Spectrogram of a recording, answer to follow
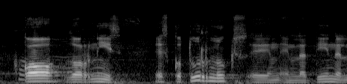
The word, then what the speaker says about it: codorniz: Quisiera saber cómo se dice codorniz o hay una godorniz. Se dice de las dos formas, pero la que se apega más al origen de la palabra es codorniz.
